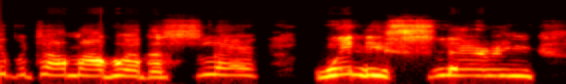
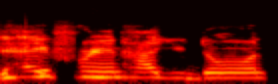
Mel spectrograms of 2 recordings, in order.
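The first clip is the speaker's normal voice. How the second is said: soft talk-show host greeting; Wendy Williams voice; 14 dB quieter than usual. Retold or imitated. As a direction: lightly do a talk-show diva's "how you doin'". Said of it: "In my Wendy Williams voice".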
